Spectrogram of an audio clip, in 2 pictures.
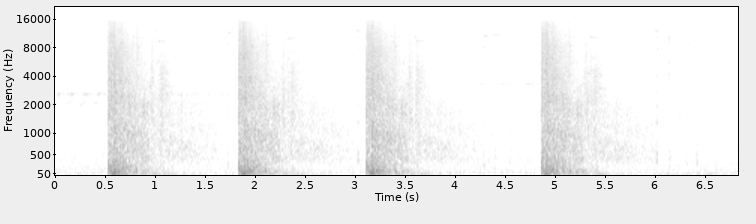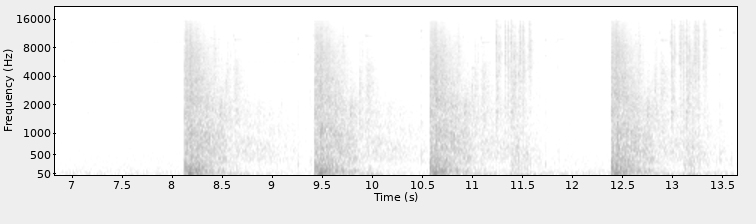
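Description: Gunfire in the Metal Gear Solid Delta video game: eight sharp, loud shots fired singly at uneven intervals of about one to two seconds, each decaying quickly, with a pause in the middle and no talking.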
